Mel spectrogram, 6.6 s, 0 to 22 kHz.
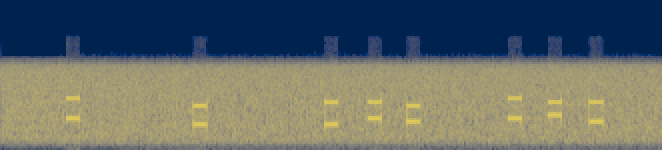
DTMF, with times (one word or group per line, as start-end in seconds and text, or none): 0.7-0.8 9
1.9-2.1 1
3.2-4.2 284
5.1-6.0 905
